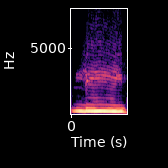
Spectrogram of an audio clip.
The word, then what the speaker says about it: leave: So leave. Yeah, This is live. live is like a short I and leave is a long.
